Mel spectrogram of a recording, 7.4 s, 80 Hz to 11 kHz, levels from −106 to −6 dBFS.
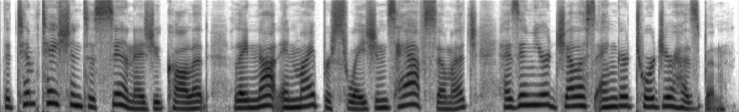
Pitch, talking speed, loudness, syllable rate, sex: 235 Hz, 195 wpm, -17 LUFS, 4.8 syllables/s, female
